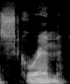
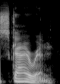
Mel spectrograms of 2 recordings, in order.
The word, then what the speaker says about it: Skyrim: Scrolls game I said Oh you mean Skyrim he laughed condescendingly and said no I mean scrim thinking he was just mistaken I was like oh no it's called Skyrim no it's not it's pronounced scrim at that point I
